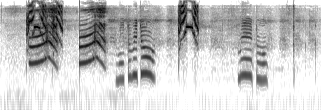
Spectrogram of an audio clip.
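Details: Indian parrot talking, with mimicked kissing sounds. Bursts of voice-like, harmonic chatter rise and fall in short syllables. Clipped lower notes sit between them, and sharp clicks are scattered through the clip.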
